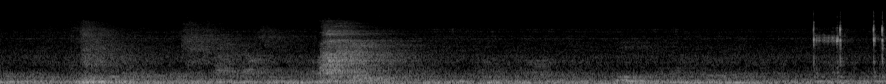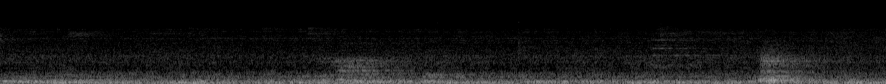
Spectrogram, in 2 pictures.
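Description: A low machine hum runs steadily.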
